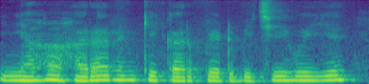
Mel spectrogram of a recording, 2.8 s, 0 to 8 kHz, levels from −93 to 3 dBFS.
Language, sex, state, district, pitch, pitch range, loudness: Hindi, male, Jharkhand, Ranchi, 150 Hz, 140-160 Hz, -14 LUFS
